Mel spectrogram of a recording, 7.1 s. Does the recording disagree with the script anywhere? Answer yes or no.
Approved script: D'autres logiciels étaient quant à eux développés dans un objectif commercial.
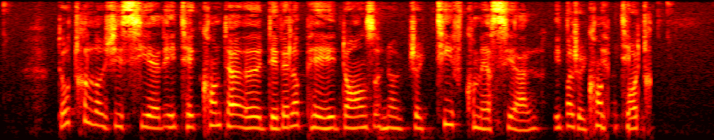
yes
